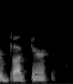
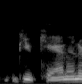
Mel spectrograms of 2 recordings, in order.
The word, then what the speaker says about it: Buchner: David Pollack pronounced his name wrong, called him Buchanan or something like that.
